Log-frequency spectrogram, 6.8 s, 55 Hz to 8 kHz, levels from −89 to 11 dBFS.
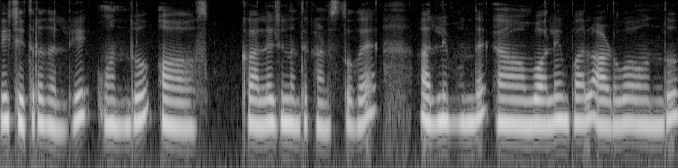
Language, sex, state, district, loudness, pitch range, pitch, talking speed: Kannada, female, Karnataka, Bellary, -15 LUFS, 205-225 Hz, 210 Hz, 115 wpm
